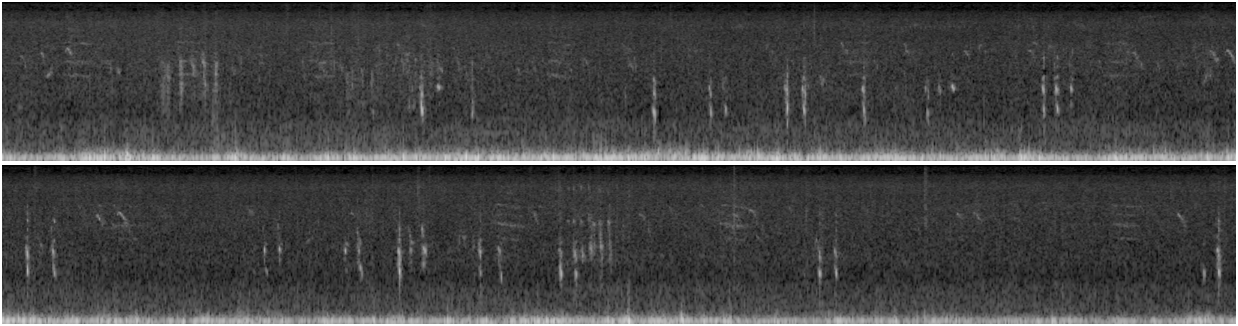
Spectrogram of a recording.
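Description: Young meat chickens peeping and chirping in many short, scattered calls over a low rumble.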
